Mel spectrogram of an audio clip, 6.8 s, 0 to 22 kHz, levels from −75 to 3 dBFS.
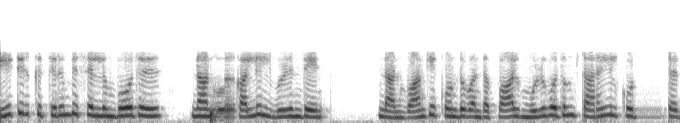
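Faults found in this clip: GSM full-rate codec, throughout: buzzy, gravelly roughness on the speech, band-limited to 4 kHz, plainly audible. Mechanism: vocal-tract model driven by regularly spaced pulses, excitation decimated to every third sample; sound consistent with 13 kbps GSM full rate.

Lost GSM frames, 2.10–2.37 s: metallic ringing smears across about 240 ms. Concealment repeats the last good frame's parameters at decaying level. Losses scattered, about 180 ms total, longest gap under a tenth of a second.

Lost GSM frames, 6.38–6.61 s: held rough, metallic tone over about 220 ms. Same repeat-and-attenuate concealment.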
